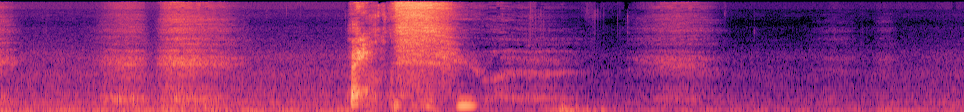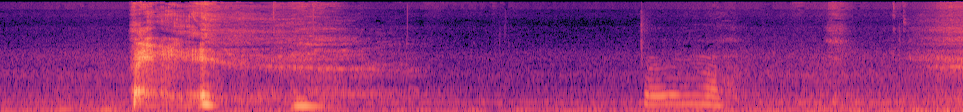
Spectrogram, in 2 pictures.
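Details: Two loud, sharp sneezes, each preceded by a brief inhalation, with quiet breathing and a faint high squeak between them; a sneeze.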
